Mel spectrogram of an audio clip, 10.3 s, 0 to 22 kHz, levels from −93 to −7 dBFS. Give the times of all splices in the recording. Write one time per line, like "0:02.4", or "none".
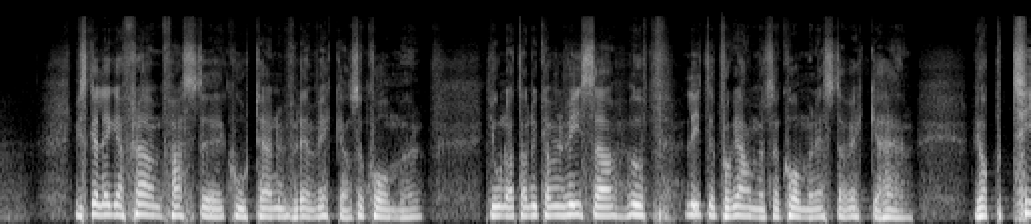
none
